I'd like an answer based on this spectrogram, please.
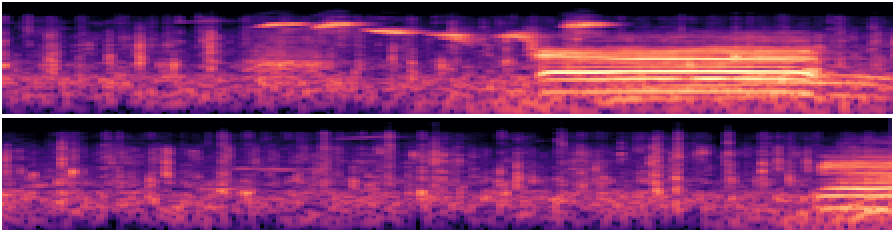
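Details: A single steady moo of about one second from tame cows being herded across a wooden bridge to the fields, preceded by high bird chirps and ending as another moo begins.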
